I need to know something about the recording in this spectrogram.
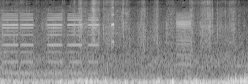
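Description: Gloved fingers handling and rubbing dirt off a small dug-up foil lid: a few light scrapes and clicks over a low rumble.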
